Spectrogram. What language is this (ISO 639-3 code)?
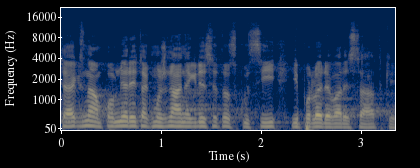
ces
